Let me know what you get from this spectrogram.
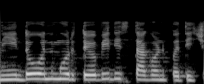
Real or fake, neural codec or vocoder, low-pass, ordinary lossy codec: real; none; none; none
